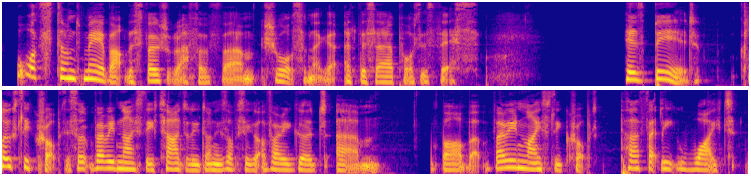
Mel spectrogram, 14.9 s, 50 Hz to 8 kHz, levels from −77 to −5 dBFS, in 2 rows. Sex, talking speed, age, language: female, 145 wpm, 50-69, English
